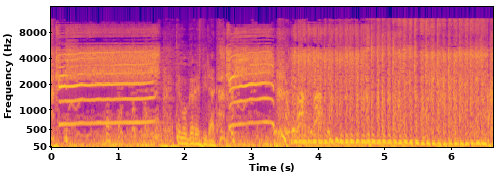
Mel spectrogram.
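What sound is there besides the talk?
helicopter engine running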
